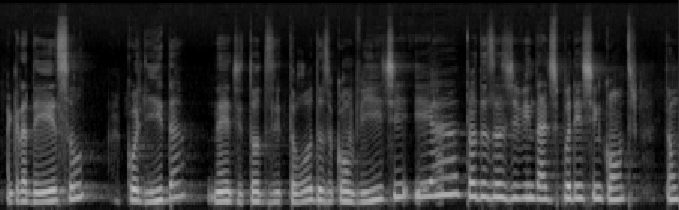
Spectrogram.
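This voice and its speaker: A woman on a panel speaking gently, with many small fillers. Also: medium pitch. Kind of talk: panel talk. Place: cultural center event hall. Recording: reverberant hall.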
